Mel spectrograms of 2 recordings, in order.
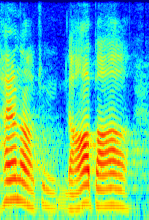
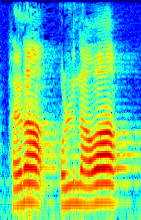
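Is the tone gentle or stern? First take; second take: gentle; stern. First: It is said in a gentle, ordinary voice. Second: It is said in a stern, firm voice.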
